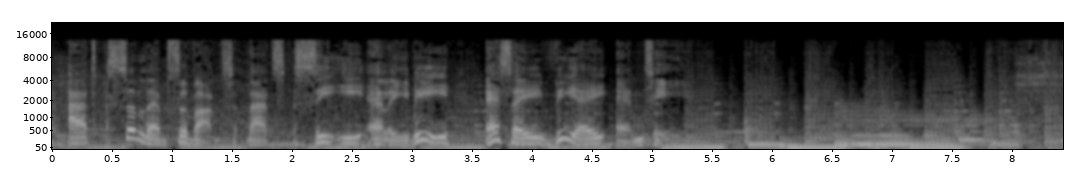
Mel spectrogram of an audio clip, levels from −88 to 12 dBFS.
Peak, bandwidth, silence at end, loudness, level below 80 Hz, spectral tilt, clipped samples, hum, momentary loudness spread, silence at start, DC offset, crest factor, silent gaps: -10 dBFS; 13 kHz; 0 s; -30 LUFS; -38 dBFS; -5 dB/octave; under 0.1%; none; 9 LU; 0 s; under 0.1%; 20 dB; none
